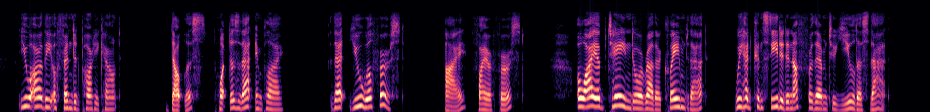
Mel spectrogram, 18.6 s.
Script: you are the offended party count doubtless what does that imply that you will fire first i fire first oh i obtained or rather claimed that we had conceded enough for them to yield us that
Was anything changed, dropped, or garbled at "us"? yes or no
no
